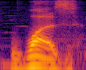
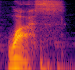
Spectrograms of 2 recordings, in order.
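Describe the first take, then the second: First: It ends in a buzzing voiced z sound. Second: It ends in a hissing voiceless s sound. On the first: The speaker calls it right. "add this z sound, the mosquito sound, to was" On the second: The speaker calls it wrong. "not was"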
